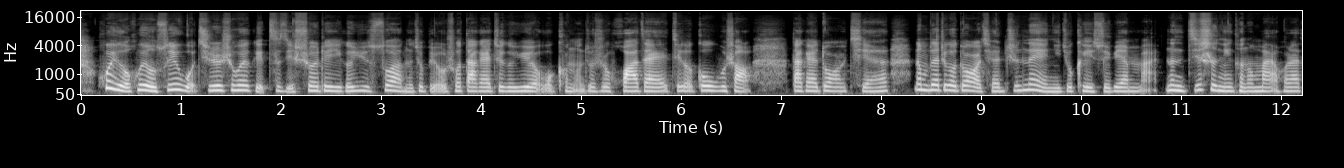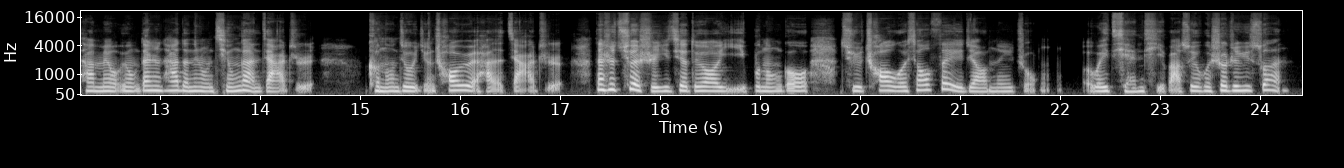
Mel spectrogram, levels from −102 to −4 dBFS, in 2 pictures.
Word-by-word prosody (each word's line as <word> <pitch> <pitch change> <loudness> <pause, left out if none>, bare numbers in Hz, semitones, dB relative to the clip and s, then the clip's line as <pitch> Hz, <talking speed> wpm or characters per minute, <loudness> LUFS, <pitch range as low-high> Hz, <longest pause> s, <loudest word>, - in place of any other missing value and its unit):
会 340 -2 +6
有， 215 -7 +6
会 250 +5 +3
有， 215 -4 +9
所 250 +8 -1
以 - - +5
我 230 -8 +2
其 - - -8
实 225 +1 +4
是 225 +2 -2
会 235 0 +4
给 220 - -2
自 205 - -8
己 160 -5 -4
设 210 +4 +1
置 210 - +1
一 195 -1 +1
个 190 0 +1
预 205 0 -1
算 210 +2 +1
的。 165 -2 -4
就 200 +3 -4
比 - - -9
如 - - -2
说 200 +3 -3
大 195 -1 +3
概 190 0 +1
这 195 +2 -2
个 190 0 0
月 190 0 +3
我 - - -4
可 195 - -7
能 180 - -5
就 - - -4
是 185 +1 -3
花 190 +1 +4
在 190 -1 +2
这 205 - -4
个 195 - -1
购 220 0 +3
物 205 -1 0
上 185 -3 +1 0.4
大 205 - +3
概 200 -1 +1
多 200 +1 -1
少 190 0 -3
钱， 185 +1 -3 0.2
那 260 - +1
么 245 - +3
在 245 0 +5
这 240 - -2
个 230 -2 +4
多 225 0 +1
少 200 -4 +4
钱 185 +1 -3
之 220 +4 -5
内 235 -6 +1
你 170 0 -2
就 185 +2 -4
可 200 +1 -3
以 185 - +2
随 175 0 -4
便 185 0 0
买。 185 +3 -6
那 235 +1 +2
你 220 - +4
即 225 +5 -4
使 245 0 +2
你 195 -3 +1
可 195 +1 -1
能 185 0 -1
买 185 -1 +1
回 190 - -5
来 190 0 +1
它 200 +1 -1
没 195 0 -1
有 185 -1 -2
用， 195 -1 -1
但 220 +1 +2
是 215 - +1
它 215 +1 +1
的 210 - 0
那 200 - 0
种 185 -1 -2
情 190 +2 -2
感 215 -6 +2
价 175 -1 +1
值 365 +3 -9 0.5
可 205 - -1
能 190 0 0
就 195 0 +2
已 - - -1
经 - - -7
超 225 0 +2
越 225 -2 +2
它 - - -2
的 - - -5
价 - - -3
值， - - -9 0.3
但 255 - +4
是 265 +1 +3
确 265 +2 +3
实 185 -3 0
一 195 - -2
切 210 +3 +1
都 200 +1 -2
要 200 -1 +3
以 190 - -4
不 205 - -5
能 190 +1 -2
够 200 +1 0 0.3
去 200 -1 -2
超 220 +3 +1
额 200 0 0
消 235 +5 0
费 245 -6 -1
这 180 +2 -4
样 175 0 -2
的 180 - -5
一 180 - -5
种 - - -11 0.4
呃， - - -10
为 190 0 +2
前 185 -2 -4
提 185 - -6
吧， - - -1
所 210 - -3
以 - - +2
会 195 0 -2
设 220 +3 +1
置 215 0 +1
预 220 - +1
算。 220 -1 -4
195 Hz, 325 characters per minute, -20 LUFS, 185-220 Hz, 0.5 s, 有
